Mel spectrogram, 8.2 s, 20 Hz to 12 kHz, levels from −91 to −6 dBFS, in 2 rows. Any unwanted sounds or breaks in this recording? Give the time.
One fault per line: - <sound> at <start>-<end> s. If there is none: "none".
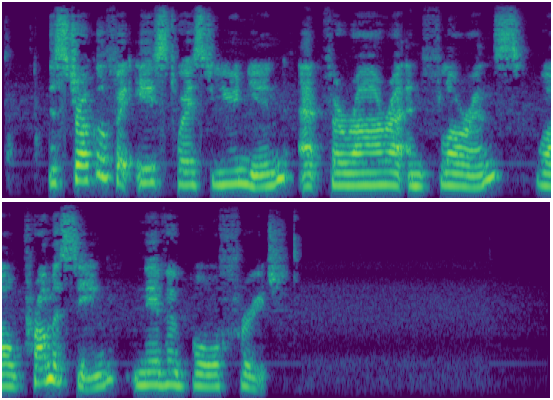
none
